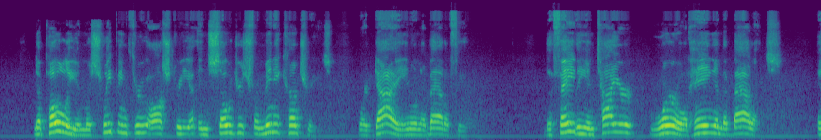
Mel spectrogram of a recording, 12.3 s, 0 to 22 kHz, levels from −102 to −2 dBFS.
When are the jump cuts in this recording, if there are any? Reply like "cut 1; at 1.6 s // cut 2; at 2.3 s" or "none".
cut 1; at 6.4 s // cut 2; at 8.6 s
